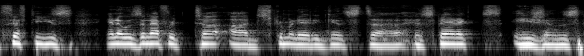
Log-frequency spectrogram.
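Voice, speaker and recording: A man with an American accent speaks at a fairly slow pace. His pitch is fairly high and his intonation fairly even. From New England, New Bedford, Massachusetts. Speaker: public commenter. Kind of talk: public comment. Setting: city council meeting. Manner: halting, many fillers.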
